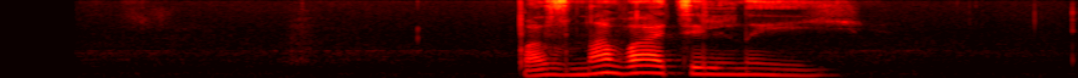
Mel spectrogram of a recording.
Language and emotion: Russian, positive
